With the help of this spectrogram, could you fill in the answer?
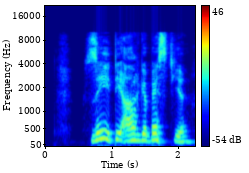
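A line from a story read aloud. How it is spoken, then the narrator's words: Frightened cry. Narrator (German): rief Liese erschrocken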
